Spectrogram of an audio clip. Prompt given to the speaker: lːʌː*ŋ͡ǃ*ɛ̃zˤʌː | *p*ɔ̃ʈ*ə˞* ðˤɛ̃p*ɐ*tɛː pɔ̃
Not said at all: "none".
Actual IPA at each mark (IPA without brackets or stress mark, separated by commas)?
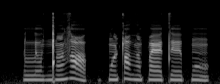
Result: ŋ͡ǃ, p, ʌ, æ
